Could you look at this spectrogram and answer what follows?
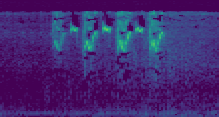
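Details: Cinereous tit song for training songbirds, fairly faint: four to five quick high paired notes, sharp then whistled, against a hissy background.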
